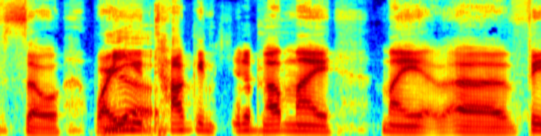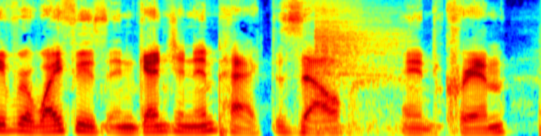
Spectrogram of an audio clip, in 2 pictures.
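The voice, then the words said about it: Mocking impersonation of a fan. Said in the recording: “Why do you do this impersonation so well?”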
